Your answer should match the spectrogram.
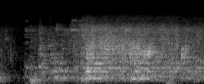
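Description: A toilet flushes close by, a sudden rushing surge of water that swells quickly and keeps roaring steadily to the end.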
